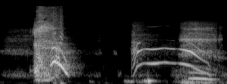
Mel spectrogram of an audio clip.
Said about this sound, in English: Hold on. I got to sneeze.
